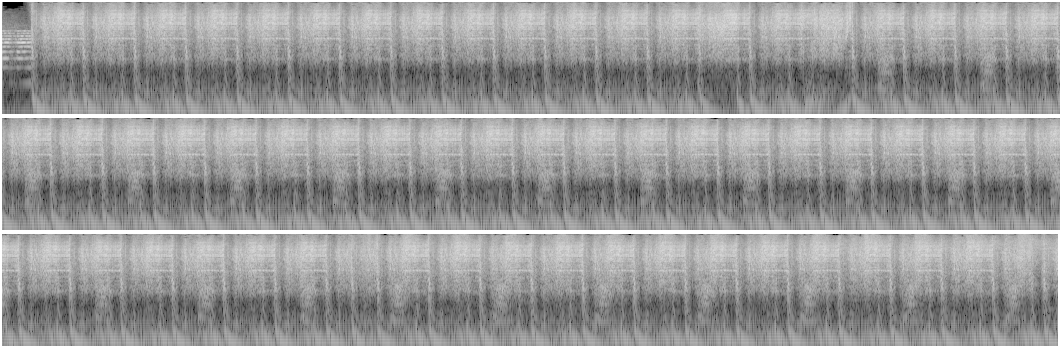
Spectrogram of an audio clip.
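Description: A DJ mix of hard electronic dance music: a steady, evenly pulsing kick-drum beat under hi-hats and synth sounds, running without a break.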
